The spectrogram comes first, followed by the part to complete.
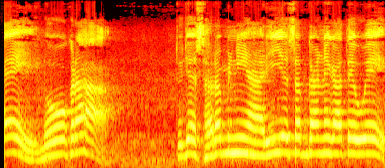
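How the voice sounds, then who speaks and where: Woman doing an angry young bahu in a cartoon, high and scolding. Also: takes it slowly, slight background noise. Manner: scolding, indignant. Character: angry young daughter-in-law, sharp-tongued. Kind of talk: cartoon voice acting.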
